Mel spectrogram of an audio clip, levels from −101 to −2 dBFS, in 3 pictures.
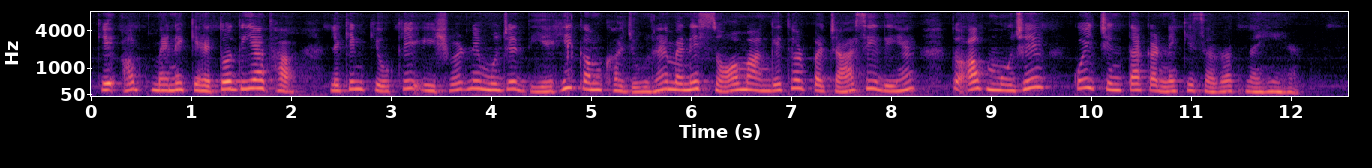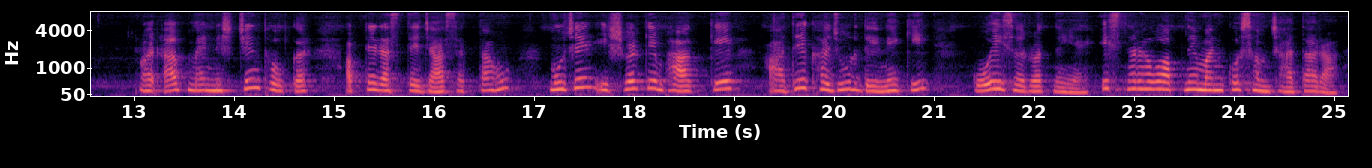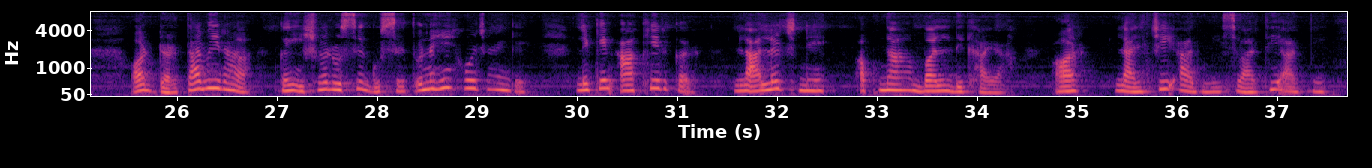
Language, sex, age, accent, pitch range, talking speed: Hindi, female, 60-79, native, 180-240 Hz, 145 wpm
